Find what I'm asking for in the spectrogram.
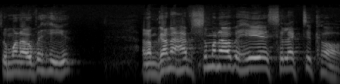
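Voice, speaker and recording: A man speaks with a southeast English accent at a high pitch. His pitch swings very widely against a quiet background. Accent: southeast English (Kent). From Kent, England. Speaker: magician. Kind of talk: stage magic performance. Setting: stage with audience. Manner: comic, conversational patter.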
